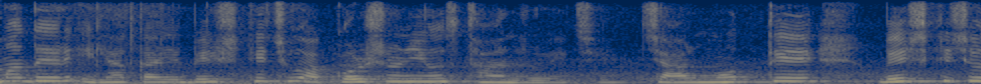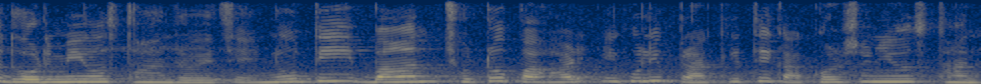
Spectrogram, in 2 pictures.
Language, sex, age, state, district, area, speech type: Bengali, female, 30-45, West Bengal, Paschim Bardhaman, urban, spontaneous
